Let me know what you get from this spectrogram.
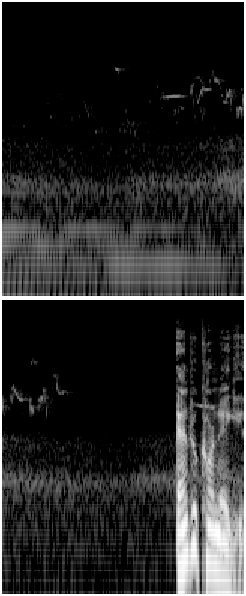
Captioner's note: birds chirping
